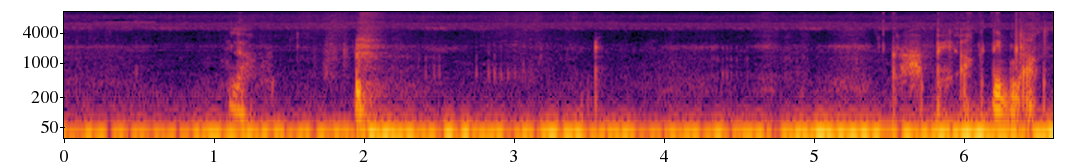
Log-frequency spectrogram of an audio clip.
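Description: A steady, high-pitched night insect chorus, with a few short sharp knocks or scuffs spread through the first four seconds. A man's low voice starts near the end.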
